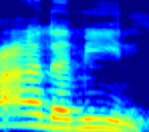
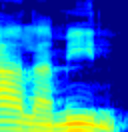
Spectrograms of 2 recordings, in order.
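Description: First: "আলামিন" opening on a squeezed throat ain; correct ain. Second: "আলামিন" opening on a plain glottal "a"; wrong hamza. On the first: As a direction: tighten the throat on the first vowel of "আলামিন". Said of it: "উচ্চারণ করতে হবে আইন এনে". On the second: Teacher showing the common mistake, "আলামিন" with hamza. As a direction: say "আলামিন" with a plain vowel, no throat squeeze. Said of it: "ভুল করে থাকে, বলে". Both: Shown as a demonstration.

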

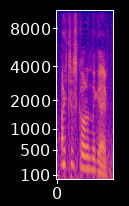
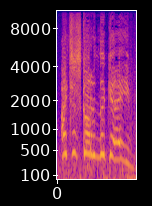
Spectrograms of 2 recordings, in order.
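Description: First: Said in the usual way. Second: High, slow, loud cry of joy; excited shout. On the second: Real, not acted. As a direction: yell it out thrilled. Gamer excited on spawning.

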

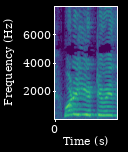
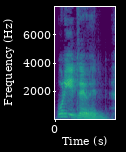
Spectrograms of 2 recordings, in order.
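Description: First: High, loud shriek on what are you doing; hammed-up furious scream; screaming mad. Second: Said in the usual way. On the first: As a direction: scream the question at them. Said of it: "screaming mad". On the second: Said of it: "aunt-like sigh".

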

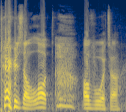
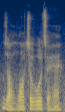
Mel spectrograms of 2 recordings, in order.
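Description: First: Loud, slow stress on "lot"; "lot" hit hard, then a short break; emphatic repeat. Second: Low, soft aside; understated, low-voiced observation; quiet remark. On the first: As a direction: punch out "There is a lot", slowly and loudly. Emphatic repeat of his remark. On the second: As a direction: say it quietly to yourself. Muttered remark, then emphatic repeat. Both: Real, not acted.

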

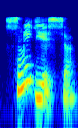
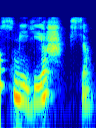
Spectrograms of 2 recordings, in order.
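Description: First: Смієшся said as смієсся, a soft ss with no sh sound; Смієшся spoken the normal way, smiyessya; natural pronunciation. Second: Смієшся read letter by letter, a clear sh before the ся; смієшся slowly, sounding out ш and с separately; spelling pronunciation. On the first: Teacher says the word to pupils as it sounds. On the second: Teacher spells the word aloud for pupils, sounding every letter. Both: Shown as a demonstration. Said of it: "а пишемо".

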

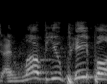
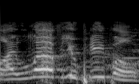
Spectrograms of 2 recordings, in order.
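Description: First: Affectionate. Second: Loud, higher, booming shout of love; shouted declaration. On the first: Comic on stage greeting crowd. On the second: Comic bellowing love at the crowd, shouting. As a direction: yell it out to the whole room. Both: Acted.

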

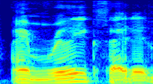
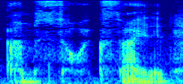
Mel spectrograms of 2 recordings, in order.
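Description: First: Said in the usual way. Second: Whispered, hushed excitement; whispering excitement about the new set; excited whisper. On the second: Real, not acted. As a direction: whisper it like a thrilling secret.

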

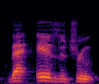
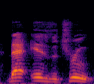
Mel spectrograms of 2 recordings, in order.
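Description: No difference in how they are said.

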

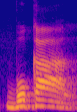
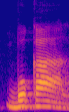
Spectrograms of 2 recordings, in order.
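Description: Both takes have the same delivery.

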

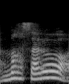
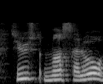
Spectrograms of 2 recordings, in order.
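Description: First: A punchy little outburst; exclamation. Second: Said in the usual way. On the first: Shown as a demonstration. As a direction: say "mince alors" as an exclamation point. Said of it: "avec un point d'exclamation". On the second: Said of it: "le mince alors".

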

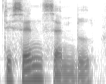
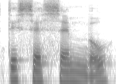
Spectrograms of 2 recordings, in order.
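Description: First: "disassemble" said as "dissensemble", with an added n; corrected misprint reading. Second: "disassemble" stumbled out as "dissessemble"; garbled misreading. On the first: Maker correcting his label reading, "disassemble" pronounced "dis-ensemble". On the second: Maker misreading a battery label aloud, "disassemble" garbled as "dissessemble". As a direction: say "disassemble" slowly as a tongue-tangled "dis-sess-emble". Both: Shown as a demonstration. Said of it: "no, disassemble".

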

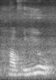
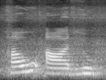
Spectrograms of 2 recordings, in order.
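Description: First: "How are you" run together as "ha ju"; light and quick, "are" nearly gone; right way. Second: "How are you" slow and heavy, each word separate; wrong way. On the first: Teacher modelling the natural form. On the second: Teacher demonstrating the overcareful wrong way. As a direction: lean on every word, slowly. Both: Shown as a demonstration.

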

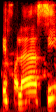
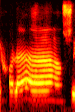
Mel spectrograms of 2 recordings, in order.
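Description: First: إخلاصي with an added final i sound; wrong ending. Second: إخلاص ending cleanly on s, drawn out; correct ending. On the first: Teacher showing wrong ending إخلاصي with added i. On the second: Teacher showing correct إخلاص ending on s. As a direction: say إخلاص stopping on the s. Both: Shown as a demonstration. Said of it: "إخلاصي বলা যাবে না".

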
